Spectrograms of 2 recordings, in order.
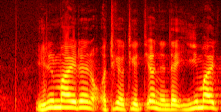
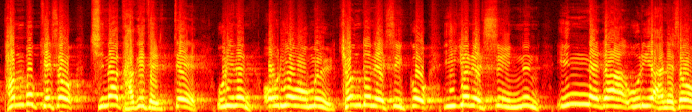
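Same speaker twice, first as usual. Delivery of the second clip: raised, emphatic sermon voice; preaching; 5 semitones higher, 4 dB louder, slower than usual. Real, not acted. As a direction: drive each phrase home to the congregation. Preaches on suffering and endurance. (힘주어 설교하는 목소리)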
